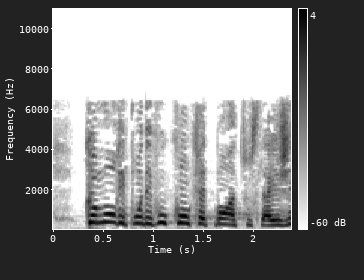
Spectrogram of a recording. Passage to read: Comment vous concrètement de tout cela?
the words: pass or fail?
fail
